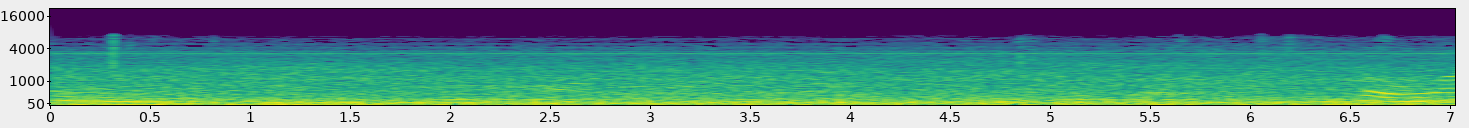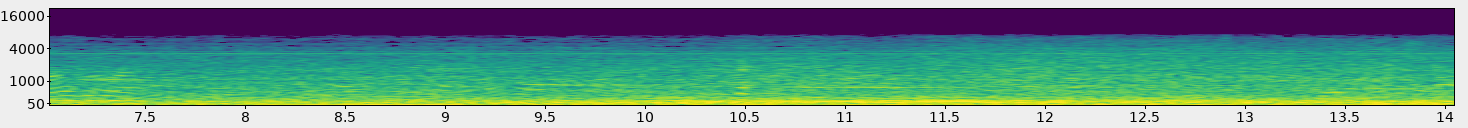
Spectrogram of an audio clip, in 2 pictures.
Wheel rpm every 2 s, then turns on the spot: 0, 0, 0, 0, 0, 0, 0.
none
